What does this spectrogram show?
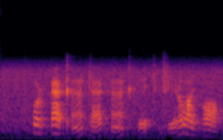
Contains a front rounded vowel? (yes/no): no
